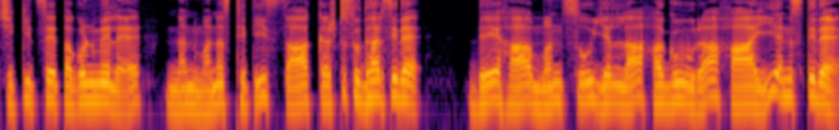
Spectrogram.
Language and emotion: Kannada, happy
